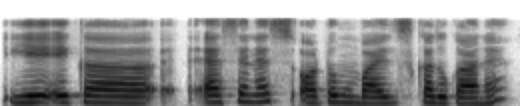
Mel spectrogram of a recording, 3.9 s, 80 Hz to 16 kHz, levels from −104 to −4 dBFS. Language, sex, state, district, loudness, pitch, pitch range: Hindi, female, Bihar, Patna, -14 LUFS, 225 Hz, 210-245 Hz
